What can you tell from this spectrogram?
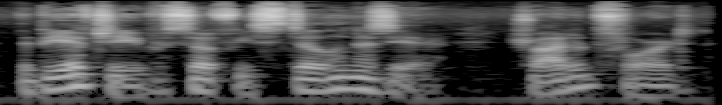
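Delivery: usual speaking voice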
